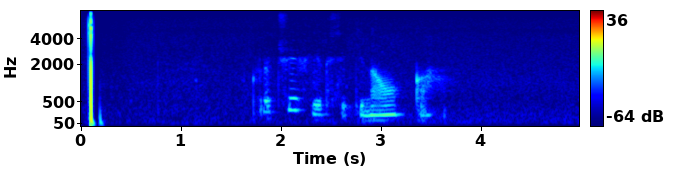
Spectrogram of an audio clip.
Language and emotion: Russian, sad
